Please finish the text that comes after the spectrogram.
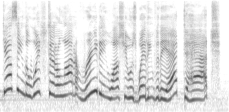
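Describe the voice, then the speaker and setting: A tiny, bubbly fairy companion, chattering eagerly through a game adventure. Her voice sits extremely high and swings wildly in pitch. She exclaims at every new thing. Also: lively intonation, fast talker, fairly bright tone, soft background music. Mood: chatty. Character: small excitable female fairy companion. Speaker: companion character.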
